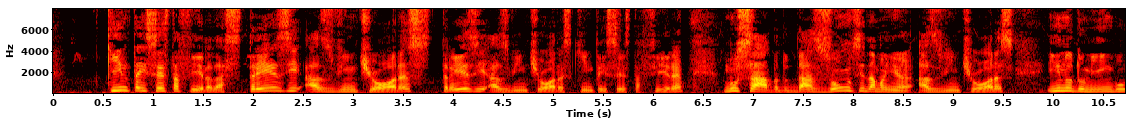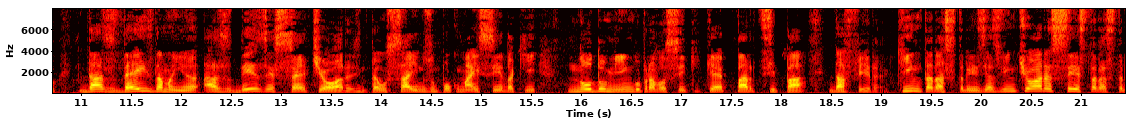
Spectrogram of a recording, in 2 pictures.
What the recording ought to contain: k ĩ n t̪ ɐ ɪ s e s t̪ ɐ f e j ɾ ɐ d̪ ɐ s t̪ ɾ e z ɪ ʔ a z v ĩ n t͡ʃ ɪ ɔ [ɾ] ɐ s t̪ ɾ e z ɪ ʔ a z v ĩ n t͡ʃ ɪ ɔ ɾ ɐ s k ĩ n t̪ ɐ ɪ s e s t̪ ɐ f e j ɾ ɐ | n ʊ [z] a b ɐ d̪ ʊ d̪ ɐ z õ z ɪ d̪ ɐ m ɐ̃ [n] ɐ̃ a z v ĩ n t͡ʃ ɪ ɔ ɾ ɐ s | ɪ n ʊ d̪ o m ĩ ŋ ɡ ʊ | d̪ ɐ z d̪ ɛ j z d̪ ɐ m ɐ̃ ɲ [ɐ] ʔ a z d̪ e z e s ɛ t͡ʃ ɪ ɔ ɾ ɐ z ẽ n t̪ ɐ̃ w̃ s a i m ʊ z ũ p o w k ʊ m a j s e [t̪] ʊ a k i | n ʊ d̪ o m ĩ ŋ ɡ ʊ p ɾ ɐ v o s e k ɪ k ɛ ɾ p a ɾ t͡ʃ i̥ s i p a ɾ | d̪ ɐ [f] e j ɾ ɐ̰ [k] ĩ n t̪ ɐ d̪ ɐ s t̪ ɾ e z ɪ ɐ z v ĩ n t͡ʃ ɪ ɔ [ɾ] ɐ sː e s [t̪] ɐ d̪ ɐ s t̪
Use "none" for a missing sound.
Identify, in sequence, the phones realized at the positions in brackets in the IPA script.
ɾ, s, ɲ, ɐ̃, d̪, f, k, ɾ, t̪

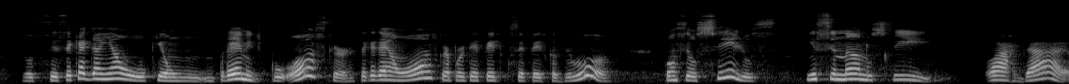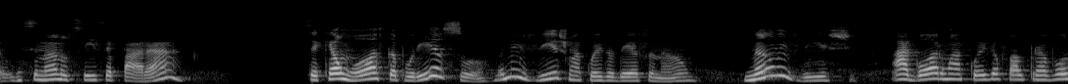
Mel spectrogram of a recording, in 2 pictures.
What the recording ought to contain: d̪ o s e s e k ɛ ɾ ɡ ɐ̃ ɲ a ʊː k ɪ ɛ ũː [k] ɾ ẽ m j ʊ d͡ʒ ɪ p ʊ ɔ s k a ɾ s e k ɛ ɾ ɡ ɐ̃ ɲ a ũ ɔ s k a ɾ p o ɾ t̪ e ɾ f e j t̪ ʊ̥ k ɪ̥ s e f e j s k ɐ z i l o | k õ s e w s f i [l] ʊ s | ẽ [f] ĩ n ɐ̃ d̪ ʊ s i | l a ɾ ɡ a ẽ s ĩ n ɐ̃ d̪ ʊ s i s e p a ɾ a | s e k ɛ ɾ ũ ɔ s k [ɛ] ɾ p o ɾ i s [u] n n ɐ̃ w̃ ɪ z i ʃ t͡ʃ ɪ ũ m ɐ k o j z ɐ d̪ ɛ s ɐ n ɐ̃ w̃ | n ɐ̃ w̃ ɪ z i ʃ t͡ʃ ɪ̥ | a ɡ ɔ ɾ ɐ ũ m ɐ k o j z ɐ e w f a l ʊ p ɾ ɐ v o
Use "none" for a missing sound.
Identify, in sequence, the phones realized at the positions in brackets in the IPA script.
p, ʎ, s, a, ʊ

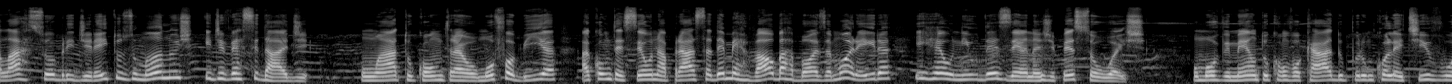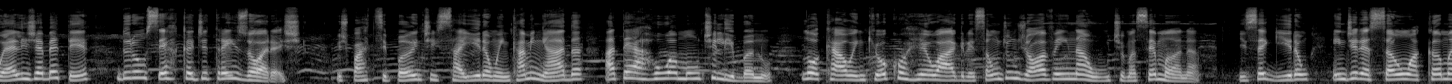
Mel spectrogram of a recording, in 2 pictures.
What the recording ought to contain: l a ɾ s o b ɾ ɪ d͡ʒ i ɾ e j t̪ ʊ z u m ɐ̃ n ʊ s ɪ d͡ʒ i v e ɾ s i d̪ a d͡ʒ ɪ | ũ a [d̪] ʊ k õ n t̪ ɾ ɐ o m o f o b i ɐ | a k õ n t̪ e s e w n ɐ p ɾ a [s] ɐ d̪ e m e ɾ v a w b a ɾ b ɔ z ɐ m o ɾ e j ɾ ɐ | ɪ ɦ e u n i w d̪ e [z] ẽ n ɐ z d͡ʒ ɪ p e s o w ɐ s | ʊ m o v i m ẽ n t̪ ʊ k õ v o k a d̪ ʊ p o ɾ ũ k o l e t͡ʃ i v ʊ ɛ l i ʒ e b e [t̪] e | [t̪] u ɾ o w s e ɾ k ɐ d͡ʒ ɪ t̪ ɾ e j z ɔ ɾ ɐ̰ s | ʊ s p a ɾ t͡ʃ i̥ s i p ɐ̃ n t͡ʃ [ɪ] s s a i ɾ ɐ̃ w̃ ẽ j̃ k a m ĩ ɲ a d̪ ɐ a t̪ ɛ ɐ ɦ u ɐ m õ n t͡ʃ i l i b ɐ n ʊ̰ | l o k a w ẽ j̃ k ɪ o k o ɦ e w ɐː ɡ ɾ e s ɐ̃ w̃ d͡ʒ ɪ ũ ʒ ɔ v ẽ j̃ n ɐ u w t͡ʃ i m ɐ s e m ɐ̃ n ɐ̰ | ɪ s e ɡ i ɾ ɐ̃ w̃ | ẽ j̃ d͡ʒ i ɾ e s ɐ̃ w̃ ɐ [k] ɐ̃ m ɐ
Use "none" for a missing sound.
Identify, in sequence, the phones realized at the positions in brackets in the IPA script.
t̪, s, z, t̪, d̪, ɪ, k

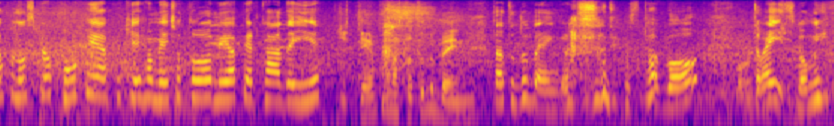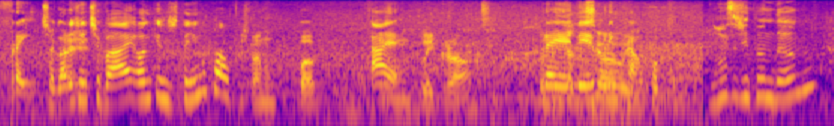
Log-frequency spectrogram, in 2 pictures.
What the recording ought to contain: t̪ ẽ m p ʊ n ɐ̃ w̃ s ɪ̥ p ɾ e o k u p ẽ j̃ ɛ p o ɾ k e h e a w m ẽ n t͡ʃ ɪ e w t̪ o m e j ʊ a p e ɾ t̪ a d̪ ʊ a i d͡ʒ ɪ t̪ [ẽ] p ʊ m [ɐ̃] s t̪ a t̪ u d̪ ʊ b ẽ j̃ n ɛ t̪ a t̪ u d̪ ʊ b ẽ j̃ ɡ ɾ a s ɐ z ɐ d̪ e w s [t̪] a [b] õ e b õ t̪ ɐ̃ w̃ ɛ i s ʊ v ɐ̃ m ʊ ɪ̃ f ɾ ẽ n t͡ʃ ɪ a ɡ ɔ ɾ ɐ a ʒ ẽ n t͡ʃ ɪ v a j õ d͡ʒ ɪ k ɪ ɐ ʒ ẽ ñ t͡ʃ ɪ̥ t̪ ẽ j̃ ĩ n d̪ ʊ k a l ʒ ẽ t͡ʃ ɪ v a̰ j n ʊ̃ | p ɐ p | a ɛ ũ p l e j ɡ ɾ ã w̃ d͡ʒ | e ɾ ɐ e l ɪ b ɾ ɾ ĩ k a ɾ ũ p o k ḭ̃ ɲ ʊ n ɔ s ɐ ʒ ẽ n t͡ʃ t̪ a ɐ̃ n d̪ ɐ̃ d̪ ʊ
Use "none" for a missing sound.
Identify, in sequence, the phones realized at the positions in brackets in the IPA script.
ẽ, ɐ, t̪, b

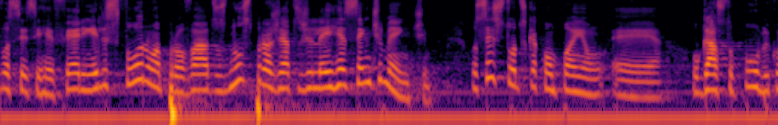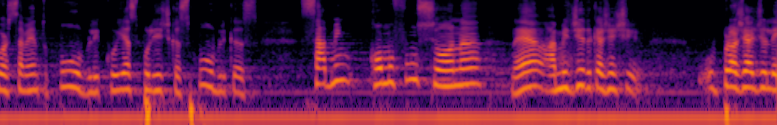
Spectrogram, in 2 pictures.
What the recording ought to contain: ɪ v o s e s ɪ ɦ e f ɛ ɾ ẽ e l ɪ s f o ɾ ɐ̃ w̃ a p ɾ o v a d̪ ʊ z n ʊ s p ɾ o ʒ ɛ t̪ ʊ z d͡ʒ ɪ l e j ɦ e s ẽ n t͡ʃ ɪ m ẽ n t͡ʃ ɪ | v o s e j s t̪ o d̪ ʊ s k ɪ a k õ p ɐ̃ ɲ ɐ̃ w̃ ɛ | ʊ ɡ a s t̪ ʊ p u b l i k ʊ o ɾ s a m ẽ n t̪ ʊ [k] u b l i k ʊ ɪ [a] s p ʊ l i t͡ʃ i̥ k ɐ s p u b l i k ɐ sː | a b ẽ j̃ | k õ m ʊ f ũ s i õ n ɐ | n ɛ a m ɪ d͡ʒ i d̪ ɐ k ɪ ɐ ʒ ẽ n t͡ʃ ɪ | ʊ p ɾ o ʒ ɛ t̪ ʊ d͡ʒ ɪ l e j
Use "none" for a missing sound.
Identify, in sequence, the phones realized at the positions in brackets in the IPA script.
p, ɐ

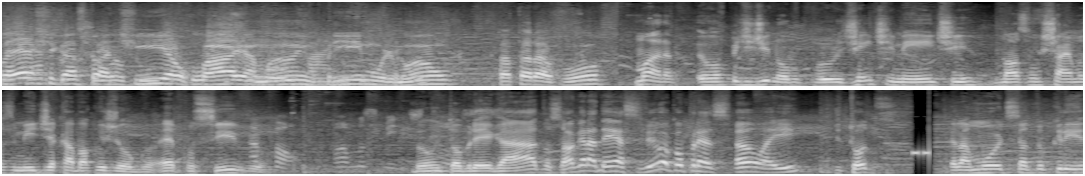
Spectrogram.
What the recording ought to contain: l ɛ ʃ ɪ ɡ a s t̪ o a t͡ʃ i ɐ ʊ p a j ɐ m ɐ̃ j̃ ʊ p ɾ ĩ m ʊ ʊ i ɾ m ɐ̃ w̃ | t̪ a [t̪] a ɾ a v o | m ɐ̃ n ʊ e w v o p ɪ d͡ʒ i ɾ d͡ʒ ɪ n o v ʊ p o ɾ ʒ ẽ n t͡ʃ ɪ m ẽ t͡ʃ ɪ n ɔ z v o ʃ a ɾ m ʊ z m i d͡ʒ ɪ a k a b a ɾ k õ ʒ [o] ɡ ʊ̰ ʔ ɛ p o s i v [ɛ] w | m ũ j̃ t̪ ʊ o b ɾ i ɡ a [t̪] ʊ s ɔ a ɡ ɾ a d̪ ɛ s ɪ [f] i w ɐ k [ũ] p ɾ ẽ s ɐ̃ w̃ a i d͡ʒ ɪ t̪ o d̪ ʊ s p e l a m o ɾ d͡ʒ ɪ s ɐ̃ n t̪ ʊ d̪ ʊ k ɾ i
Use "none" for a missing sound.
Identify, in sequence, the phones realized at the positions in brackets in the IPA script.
t̪, o, e, d̪, v, õ

